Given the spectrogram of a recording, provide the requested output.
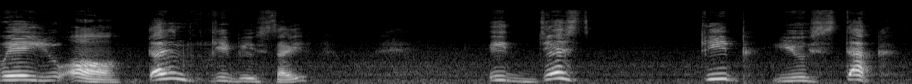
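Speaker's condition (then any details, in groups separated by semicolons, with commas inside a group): Cerebral palsy; trouble formulating words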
